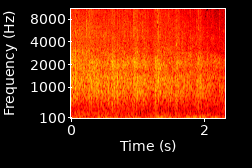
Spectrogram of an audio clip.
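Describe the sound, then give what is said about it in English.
Audience applause fills the whole stretch as a dense, steady patter of many hands clapping, holding an even, moderate level without a clear peak or fade. “Now, that's worth clapping for, isn't it?”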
